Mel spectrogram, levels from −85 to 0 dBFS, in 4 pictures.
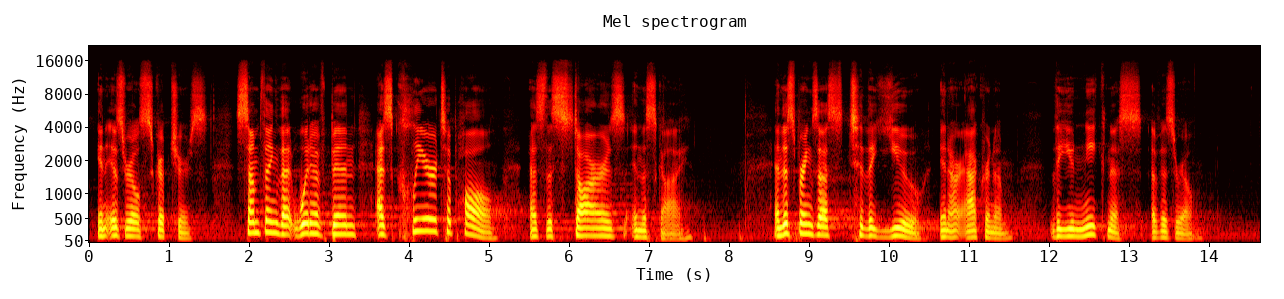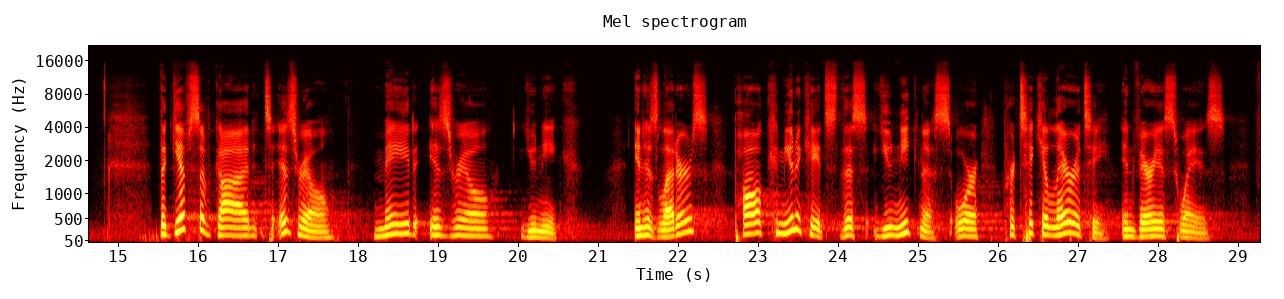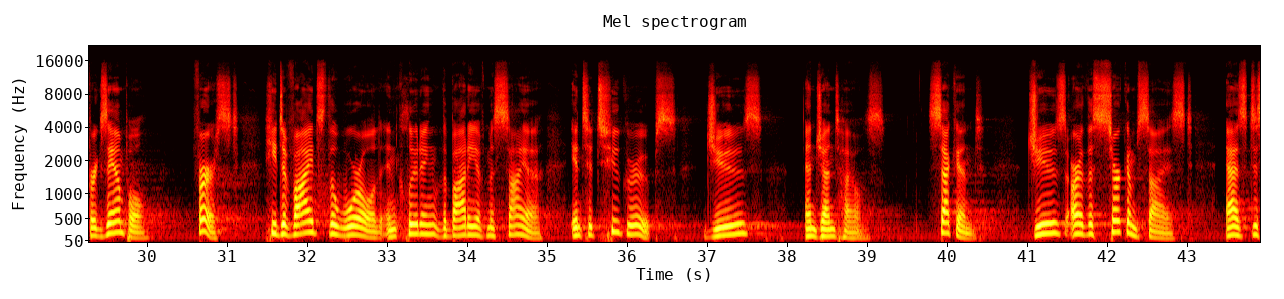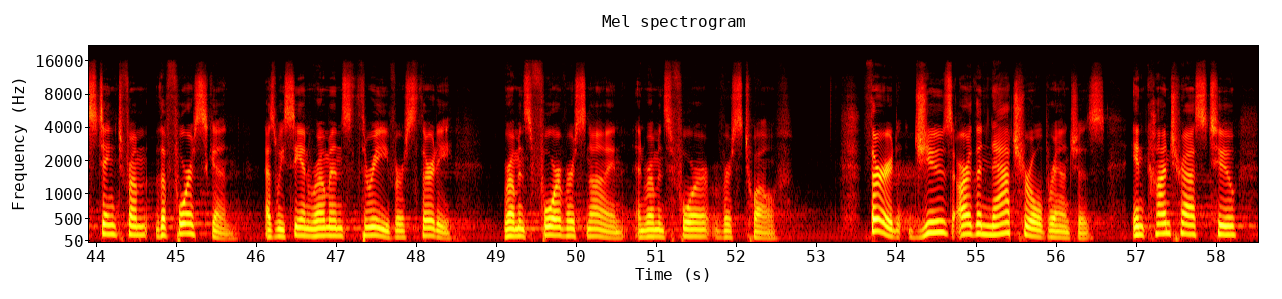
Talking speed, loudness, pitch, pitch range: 110 wpm, -21 LUFS, 150 Hz, 120-180 Hz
